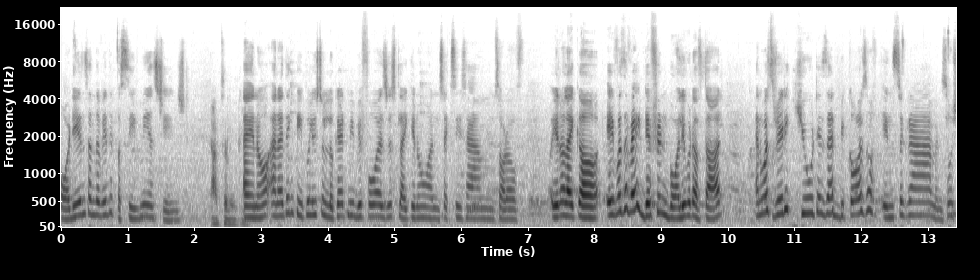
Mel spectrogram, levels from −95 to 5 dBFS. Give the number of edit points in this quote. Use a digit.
0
